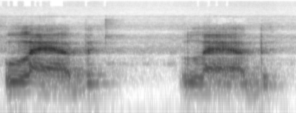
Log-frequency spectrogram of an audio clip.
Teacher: A gente fecha aqui os lábios para fazer o som do B, sem colocar esse I que a gente normalmente faz em português, porque a gente sente a necessidade de ter uma vogal depois de consoante, mas em inglês não.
